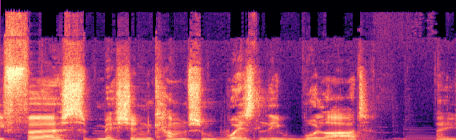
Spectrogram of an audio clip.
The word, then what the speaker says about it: Woolard: This week, the first submission comes from Wesley Woolard. No, you said... I thought Woolard. No, Woolard. Oh, no, you did say Woolard. I did think we've Woolard. just been discussing pronunciation of Woolard.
